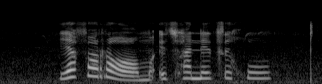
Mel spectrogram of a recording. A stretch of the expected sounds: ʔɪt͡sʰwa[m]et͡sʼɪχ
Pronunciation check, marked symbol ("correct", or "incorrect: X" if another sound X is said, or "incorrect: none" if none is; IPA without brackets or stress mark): incorrect: n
